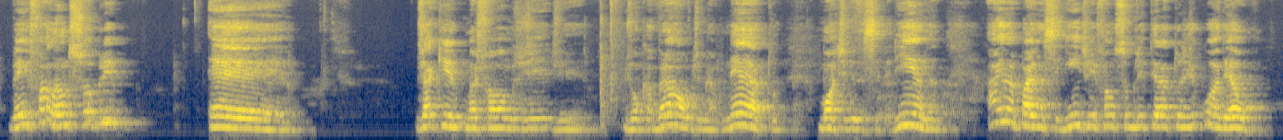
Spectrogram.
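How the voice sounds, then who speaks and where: Slow-speaking male teacher, echoey room. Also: very high voice, a little mellow. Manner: slow, explanatory, repeats words and restarts often. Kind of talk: recorded classroom lesson.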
